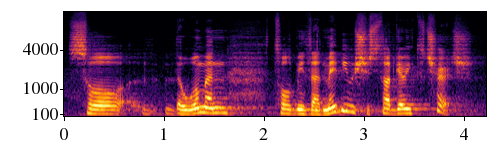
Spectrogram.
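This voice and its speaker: Speaking a little slowly in a voice on the high side, this middle-aged man from Kurdistan, northern Iraq, offers a halting church testimony about his own life. He keeps restarting and leaning on fillers, and a long hall reverb hangs over the recording.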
